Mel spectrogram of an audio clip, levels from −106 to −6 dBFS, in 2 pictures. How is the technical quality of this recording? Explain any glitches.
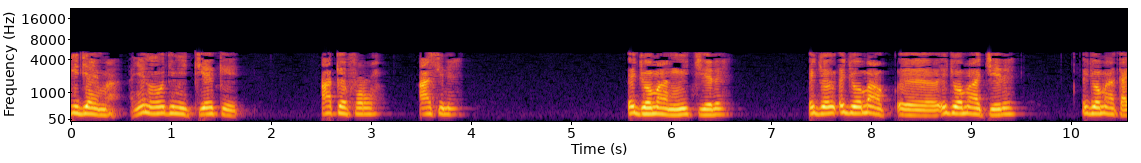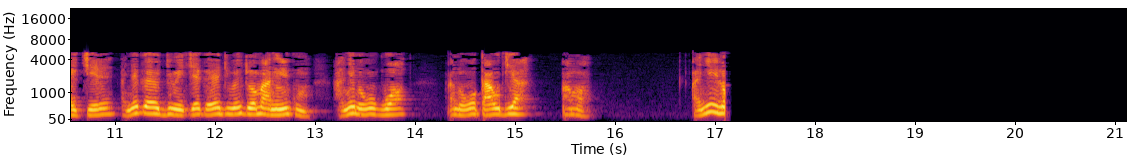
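The technical quality is poor: the speech is heavily band-limited and smeared throughout, and it cuts to dead silence before the end.

AAC compression, throughout: nothing survives above about 5.1 kHz, so the speech sounds dull and muffled, with a warbling, fizzy texture on vowels and sibilants. This is likely heavy AAC-LC coding at a very low bitrate, which fits roughly 16 kbps, discarding and coarsely quantising spectral detail.

Audio dropout to silence, from 17.10 s to the end: the speech stops abruptly mid-flow and is replaced by silence with no room tone. This likely comes from the input signal being lost while the recorder kept writing silence, so whatever followed is missing.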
